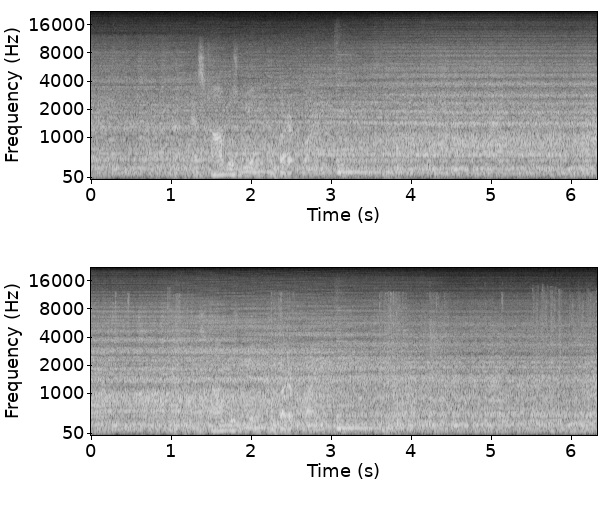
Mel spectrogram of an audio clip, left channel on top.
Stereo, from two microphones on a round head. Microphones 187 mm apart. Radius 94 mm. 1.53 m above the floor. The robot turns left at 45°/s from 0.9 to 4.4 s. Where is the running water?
50° right, 1.1 m; by 6.3 s 150° left, 1.1 m.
